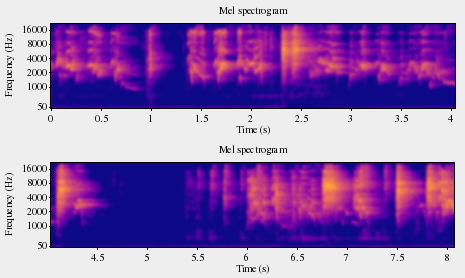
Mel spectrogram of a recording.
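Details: Budgies in a breeding aviary with a first chick, chattering in dense high chirps, squeaks and squawks in busy bursts, one brief pause midway, then renewed chatter.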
